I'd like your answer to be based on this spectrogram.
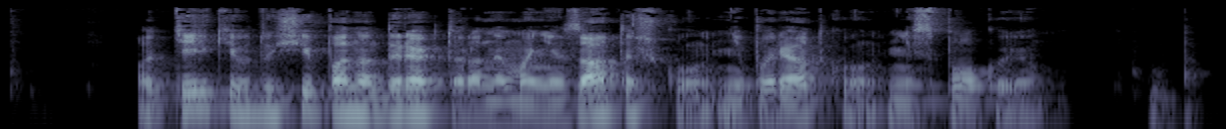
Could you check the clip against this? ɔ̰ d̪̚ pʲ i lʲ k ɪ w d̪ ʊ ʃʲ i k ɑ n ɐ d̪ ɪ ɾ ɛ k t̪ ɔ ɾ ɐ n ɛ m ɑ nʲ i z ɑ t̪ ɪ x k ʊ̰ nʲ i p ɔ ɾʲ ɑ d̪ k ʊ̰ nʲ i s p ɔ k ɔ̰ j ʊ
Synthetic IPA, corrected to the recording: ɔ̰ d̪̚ tʲ i lʲ k ɪ w d̪ ʊ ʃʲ i p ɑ n ɐ d̪ ɪ ɾ ɛ k t̪ ɔ ɾ ɐ n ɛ m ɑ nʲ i z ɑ t̪ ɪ ʃ k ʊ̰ nʲ i p ɔ ɾʲ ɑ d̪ k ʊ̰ nʲ i s p ɔ k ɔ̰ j ʊ

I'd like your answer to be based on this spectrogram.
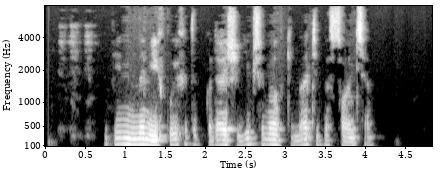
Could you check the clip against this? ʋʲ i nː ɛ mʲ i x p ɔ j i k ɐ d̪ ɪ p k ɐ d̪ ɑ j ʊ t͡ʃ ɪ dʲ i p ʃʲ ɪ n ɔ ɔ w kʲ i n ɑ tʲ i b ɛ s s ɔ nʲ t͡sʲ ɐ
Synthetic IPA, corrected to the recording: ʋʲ i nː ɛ mʲ i x p ɔ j i x ɐ t̪ ɪ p k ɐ d̪ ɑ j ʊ t͡ʃ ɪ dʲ i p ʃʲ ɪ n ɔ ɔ w kʲ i n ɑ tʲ i b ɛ s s ɔ nʲ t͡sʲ ɐ

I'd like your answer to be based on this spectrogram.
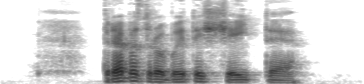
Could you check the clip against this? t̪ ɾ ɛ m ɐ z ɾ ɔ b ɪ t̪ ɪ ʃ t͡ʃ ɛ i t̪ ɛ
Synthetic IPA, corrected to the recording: t̪ ɾ ɛ b ɐ z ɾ ɔ b ɪ t̪ ɪ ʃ t͡ʃ ɛ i t̪ ɛ

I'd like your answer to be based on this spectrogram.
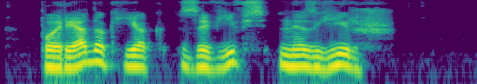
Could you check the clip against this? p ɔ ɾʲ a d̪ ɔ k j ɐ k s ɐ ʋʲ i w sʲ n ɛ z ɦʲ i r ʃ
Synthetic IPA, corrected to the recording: p ɔ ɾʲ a d̪ ɔ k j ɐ k z ɐ ʋʲ i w sʲ n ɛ z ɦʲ i r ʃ

